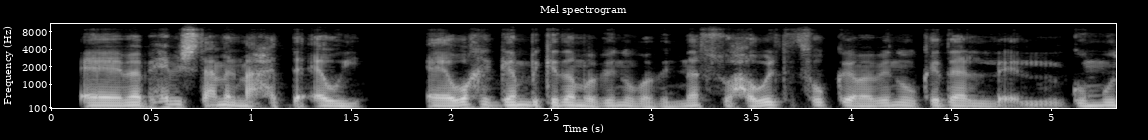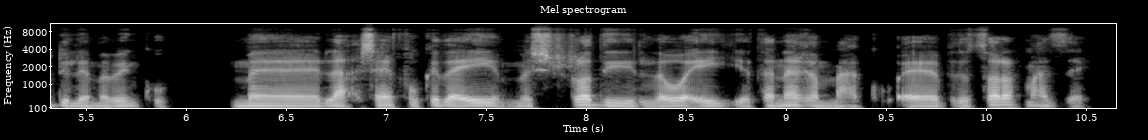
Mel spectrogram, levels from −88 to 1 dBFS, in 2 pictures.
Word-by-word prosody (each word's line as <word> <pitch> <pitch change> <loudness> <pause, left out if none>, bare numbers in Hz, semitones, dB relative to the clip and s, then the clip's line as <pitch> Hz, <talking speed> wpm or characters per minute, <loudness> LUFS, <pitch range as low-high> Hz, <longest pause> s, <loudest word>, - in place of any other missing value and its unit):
آآ 100 0 +4
ما 105 +1 +4
بيحبّش 120 +2 0
يتعامل 110 -2 0
مع 95 - -1
حد - - -7
أوي، 90 -2 0 0.3
آآ 95 -1 +3
واخِد 115 0 +2
جنب 110 +1 +2
كده 105 -1 +1
ما 95 - +1
بينه 95 +2 -3
ما 85 -2 -4
بين 80 0 -8
نَفْسه 95 +2 -4
وحاولت 105 +5 +1
تفُك 105 0 -7
ما 90 -2 +1
بينه 100 +2 -2
وكده 100 +1 -1
ال 90 -2 -3
الجمود 95 +2 -5
اللي 90 -2 +1
ما 85 - -3
بينكم، 95 +2 -3 0.3
ما 90 0 +2
لأ، 95 -1 +2
شايفه 105 -1 +2
كده 105 0 +2
إيه، 100 0 +4
مش 90 +3 -1
راضي 100 -5 +3
اللي 85 +1 -2
هو 95 - +4
إيه، 90 0 -1
يتناغم 95 +1 0
معاكم، 85 0 -7
آآ 90 0 +4
بتتصرّف 95 +6 +1
معاه 100 - -3
إزاي؟ 90 - -10
95 Hz, 235 wpm, -23 LUFS, 90-105 Hz, 0.3 s, آآ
